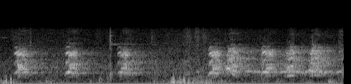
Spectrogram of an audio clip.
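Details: German Shepherd during beginner bite work training at Florida Dog Academy, barking in quick, rough, repeated bursts, some doubled, about two per second, with handling noise in the background.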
